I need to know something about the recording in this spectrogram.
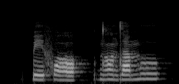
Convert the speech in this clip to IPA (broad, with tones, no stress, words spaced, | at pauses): k͡pe˨fɔ˨ | dɔ̃˧da˧ mu˦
